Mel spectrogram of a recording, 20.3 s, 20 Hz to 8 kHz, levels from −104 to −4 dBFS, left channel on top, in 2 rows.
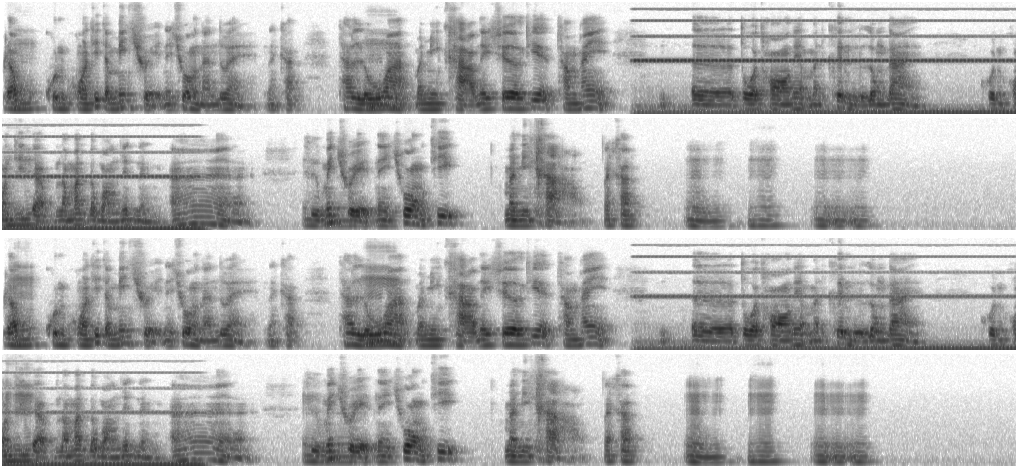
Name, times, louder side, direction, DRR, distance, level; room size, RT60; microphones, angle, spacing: voice 1, 0.0-2.9 3.4-6.0 6.9-9.2 9.8-12.6 13.2-14.6 15.2-16.4, equal, 25° left, 0.7 m, -29 dB
voice 2, 3.6-4.0 10.1-10.5 13.1-13.7 17.0-17.9 18.2-18.8, right 3 dB, 80° right, 0.6 m, -35 dB
sound 1, 6.3-12.1, left 3 dB, 55° left, 0.9 m, -34 dB
3.2 x 2.2 x 3.3 m
head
